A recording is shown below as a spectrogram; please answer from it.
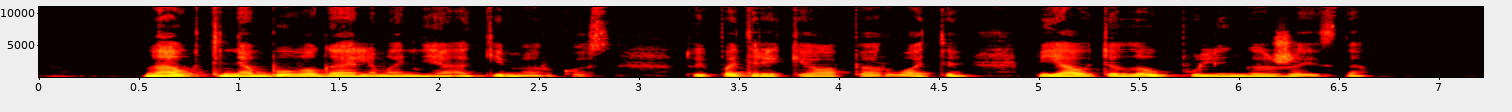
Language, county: Lithuanian, Kaunas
